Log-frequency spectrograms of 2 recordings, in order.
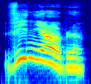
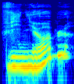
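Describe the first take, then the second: First: Vignoble said clearly at full voice; teacher models Vignoble for learners, clearly; model word. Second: Vignoble repeated softer, lower, rising. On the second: Teacher echoes Vignoble quietly for the class. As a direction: softly echo Vignoble. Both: Shown as a demonstration. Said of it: "Répétez après moi".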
